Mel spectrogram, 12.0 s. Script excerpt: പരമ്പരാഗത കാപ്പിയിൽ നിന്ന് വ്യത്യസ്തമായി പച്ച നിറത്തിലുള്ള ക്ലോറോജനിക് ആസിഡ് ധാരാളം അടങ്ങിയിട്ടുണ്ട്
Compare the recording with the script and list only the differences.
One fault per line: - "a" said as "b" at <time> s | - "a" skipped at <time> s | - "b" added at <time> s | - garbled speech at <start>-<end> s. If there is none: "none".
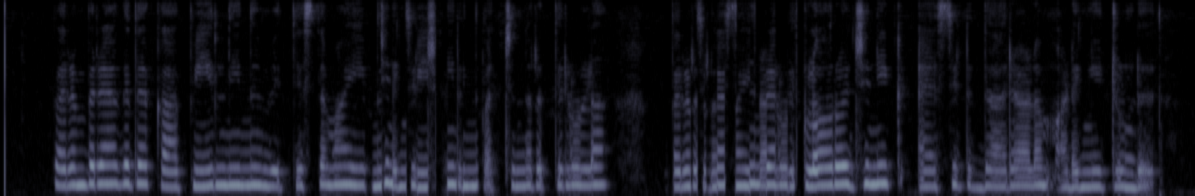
- garbled speech at 3.7-4.8 s
- garbled speech at 6.6-8.0 s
